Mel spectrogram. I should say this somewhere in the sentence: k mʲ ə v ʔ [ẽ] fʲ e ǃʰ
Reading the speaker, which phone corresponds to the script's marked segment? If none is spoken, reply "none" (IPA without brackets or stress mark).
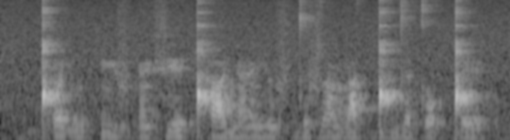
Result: ẽ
